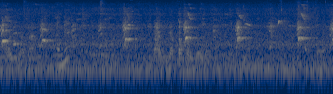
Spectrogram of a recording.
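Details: Bernese Mountain Dog, a female, crying after major surgery, cannot move at all, eyes red from crying as her owners arrive; short, high-pitched whimpers come about once a second in an uneven run, with faint human talk behind.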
